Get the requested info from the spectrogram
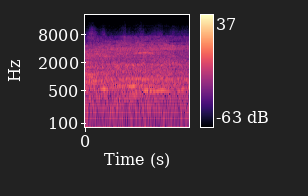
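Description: Steady background hiss of a large room with no distinct event, a continuous even noise at moderate level.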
